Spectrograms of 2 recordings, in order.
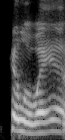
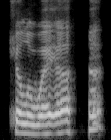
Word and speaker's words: Kilauea: yeah one night last night it was awesome kilauea they got sick so erupting again there's five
